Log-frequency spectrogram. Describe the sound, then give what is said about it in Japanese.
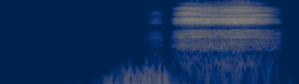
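An unwell older brother, apparently down with a cold, takes a single heavy, laboured breath: a low rough onset, then a strong breathy rush that stops abruptly into silence. “お兄様、なんだかお顔の色がすぐれないような、呼吸も苦しそう。”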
